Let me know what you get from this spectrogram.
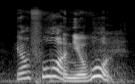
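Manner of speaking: put-on Newcastle accent, pitched high.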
